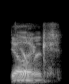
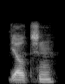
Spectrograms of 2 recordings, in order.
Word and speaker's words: Yelchin: big person then Anton yellow the only Yelchin Yelchin sorry that's how it's pronounced yeah that was sudden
